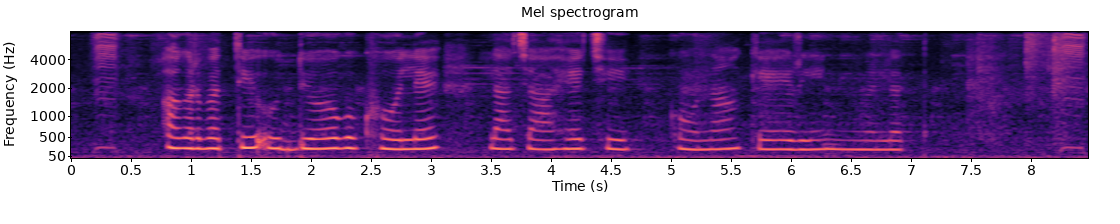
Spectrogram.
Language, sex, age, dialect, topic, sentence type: Maithili, female, 18-24, Angika, banking, question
